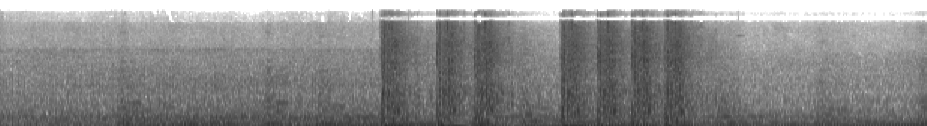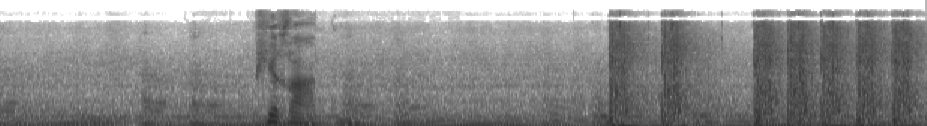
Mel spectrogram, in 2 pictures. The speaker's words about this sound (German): Es fallen Schüsse. Die Piraten entern das Schiff.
